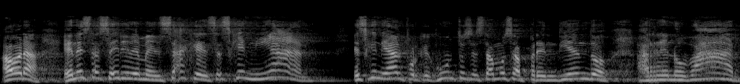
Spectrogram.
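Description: A man preaching a sermon as a pastor, lively, with asides to the congregation and playful voices. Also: very high-pitched, unhurried, breathy edge. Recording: long reverb of a large hall.

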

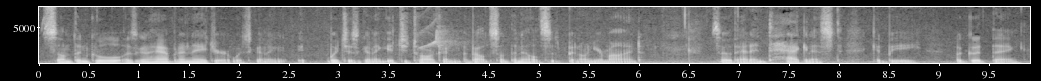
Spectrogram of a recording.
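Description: A man with a hoarse, croaky frog voice, hosting a reflective, unscripted solo podcast. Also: a bass voice, a little fast, a little hiss or hum. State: temporarily hoarse. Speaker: podcast host.

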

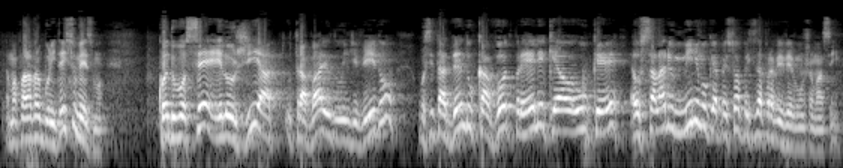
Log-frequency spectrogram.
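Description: This Torah class lecture comes from a rabbi with a Brazilian Portuguese accent, whose voice is fairly high and a little quick. In an echoey room, he tells his students stories with animation, performing the characters' lines himself.

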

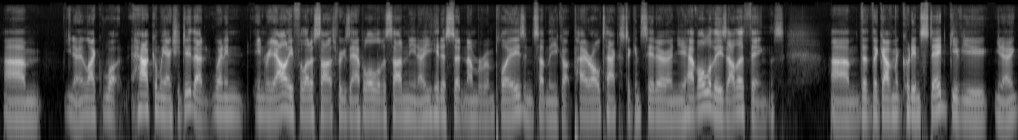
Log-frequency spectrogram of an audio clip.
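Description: A man talks rapidly in a casual panel discussion, hedging with frequent fillers. His timbre is bright and tense. The sound is dry and close. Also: mid-range voice, steady tone, smooth, no room sound.

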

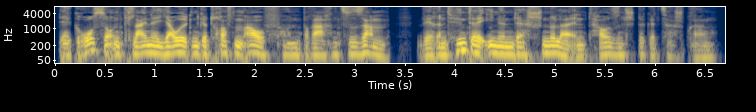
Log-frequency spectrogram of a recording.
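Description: A man narrating a comic story in a steady storybook reading. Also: low-pitched, moderate pace, no room sound, clean studio sound.

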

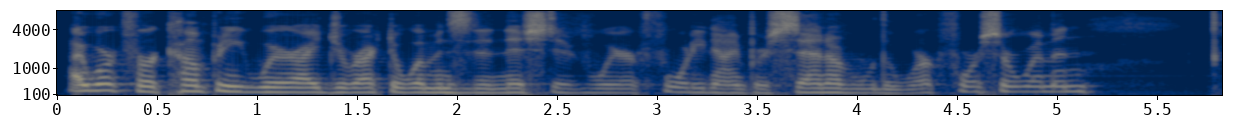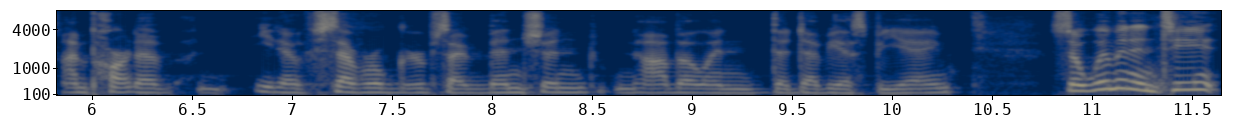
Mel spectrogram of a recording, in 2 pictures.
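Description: Fifties woman podcast host, a bit of fry in the voice, chatty and encouraging. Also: low-pitched. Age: 50s. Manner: earnest, encouraging, conversational. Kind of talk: solo podcast talk.

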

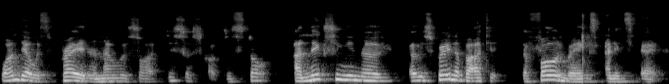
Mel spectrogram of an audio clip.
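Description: A man from England, a podcast guest, telling a story with animated, acted-out quotes. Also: a little high, normal speed, husky, poor audio. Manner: animated, acts out quoted voices. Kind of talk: storytelling in a casual interview.

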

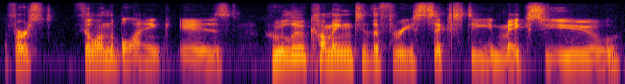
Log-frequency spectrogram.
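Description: A man's voice: mid-range voice, very animated, slow, a bit bright. A man hosting a casual gaming podcast, running a quiz game and laughing often.

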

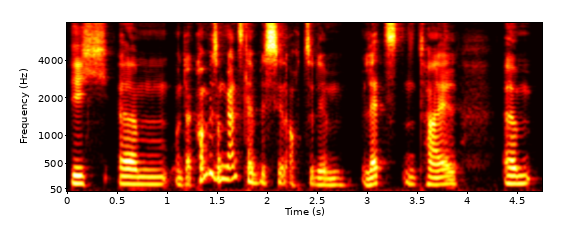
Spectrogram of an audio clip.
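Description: A man's voice: mid-range voice, big pitch swings, moderate pace, gravelly. A man hosting a solo podcast, talking candidly and openly about his feelings, with many fillers, hesitations and restarts. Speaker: podcast host.

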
